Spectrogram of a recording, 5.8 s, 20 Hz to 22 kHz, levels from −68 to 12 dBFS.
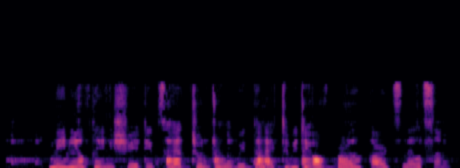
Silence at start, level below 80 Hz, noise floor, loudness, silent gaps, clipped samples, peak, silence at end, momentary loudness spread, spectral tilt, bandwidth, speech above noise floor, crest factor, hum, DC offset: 0.1 s; -56 dBFS; -44 dBFS; -23 LUFS; none; under 0.1%; -2 dBFS; 0.2 s; 14 LU; -3 dB/octave; 11.5 kHz; 21 dB; 22 dB; none; under 0.1%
